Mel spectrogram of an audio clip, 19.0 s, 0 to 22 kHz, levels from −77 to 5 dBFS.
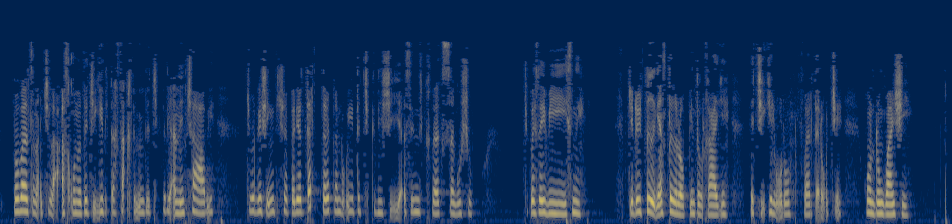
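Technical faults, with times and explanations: Throughout: low-bitrate audio saved at a high bitrate. The speech has nothing above 10.1 kHz, with the smeared, swirly artefacts of a heavily compressed source. This is likely a low-bitrate WMA encode later re-saved as high-bitrate MP3, which cannot restore the discarded detail.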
